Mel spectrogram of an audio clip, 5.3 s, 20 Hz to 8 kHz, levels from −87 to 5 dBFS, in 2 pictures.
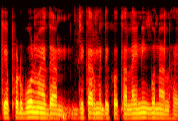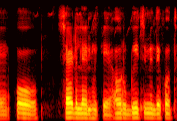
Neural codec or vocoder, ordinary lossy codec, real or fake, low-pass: none; none; real; 7.2 kHz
